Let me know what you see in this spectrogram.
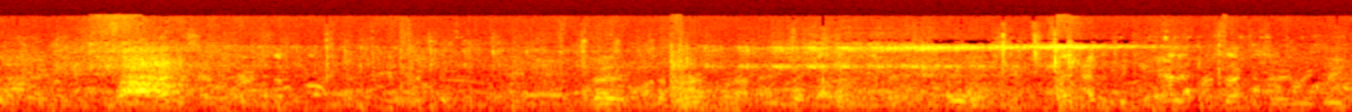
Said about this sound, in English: as we're walking amidst the crowd trying to get out there and enjoy the celebration. It's kind of a slow line out of here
